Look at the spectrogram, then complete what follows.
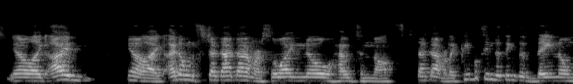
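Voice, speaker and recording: A high-pitched man's voice with an Irish accent, ordinary pitch variation and a moderate pace. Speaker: stand-up comedian. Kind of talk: interview answer. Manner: stammers.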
